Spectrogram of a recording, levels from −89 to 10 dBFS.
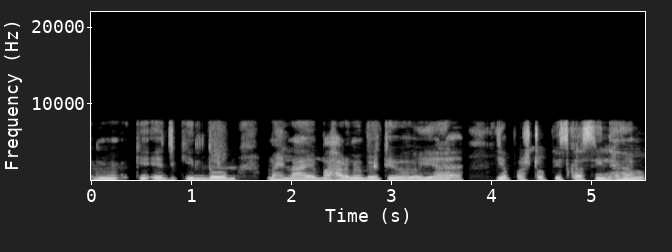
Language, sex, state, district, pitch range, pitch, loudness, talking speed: Hindi, male, Bihar, Araria, 145-155 Hz, 150 Hz, -16 LUFS, 185 wpm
